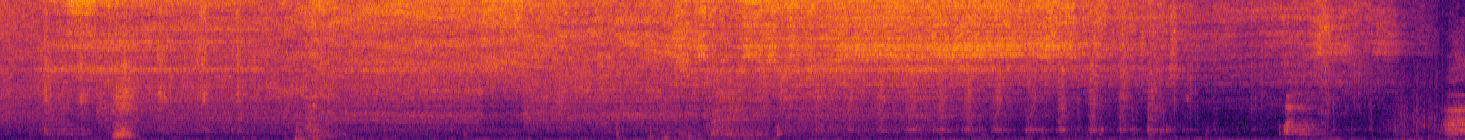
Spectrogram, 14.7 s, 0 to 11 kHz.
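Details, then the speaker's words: 45-year-old 2.8L Vauxhall Royale coupé with rebuilt engine, running hot: a constant high hiss that rises and falls slightly as the top hose blows out. Owner is unsure whether it's combustion-gas pressure, heat or just the clamp; the temperature sensor is unreliable. "Yeah, I think it's pressurizing. [Music] [Music] blowing out that top hose."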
